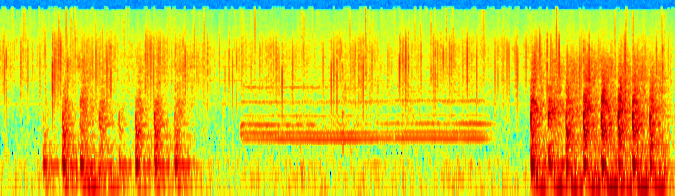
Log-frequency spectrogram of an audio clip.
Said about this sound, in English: Just go up to the door, and I'll knock.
